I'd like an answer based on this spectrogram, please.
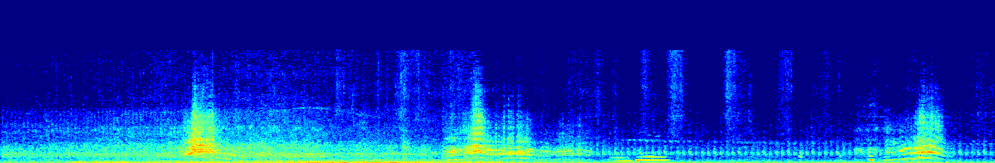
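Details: In Kruger, a baby African elephant flares up at car noises with brief, brassy trumpeting blasts over a steady low engine rumble, then goes back to its family.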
